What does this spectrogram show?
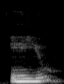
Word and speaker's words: au: So how do you say Au? So you can, if you know how to say cow or now, so just say the Au part of these words, right?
